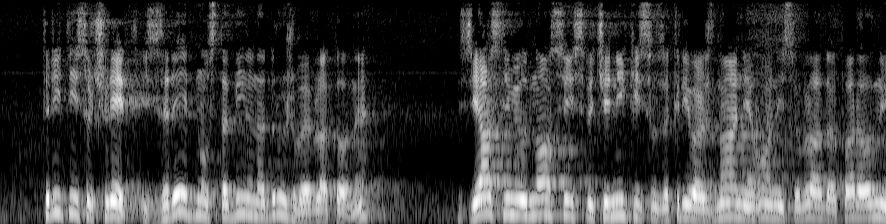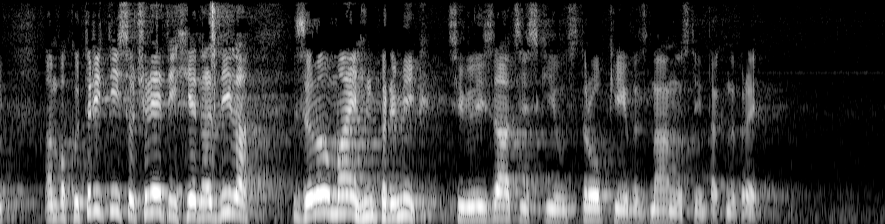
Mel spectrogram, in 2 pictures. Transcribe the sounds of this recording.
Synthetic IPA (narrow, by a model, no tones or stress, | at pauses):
t̪ɾit̪iːsɔt͡ʃleːt̪izɾeːd̪nɔst̪abilnad̪ɾuːʒbajɛblat̪oːnɛ | zjaːsnimiɔd̪nɔːsisʋɛt͡ʃɛniːkisɔzakɾiːʋalznaːnjɛɔːnisɔʋlaːd̪alfaɾaoniampakut̪ɾit̪isɔt͡ʃleːt̪ixjɛnaɾd̪iːla | zɛlomajxnpɾɛmikt̪siʋilizaːt̪siskiust̪ɾoːkiʋəznaːnɔst̪iːnt̪aknapɾɛj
